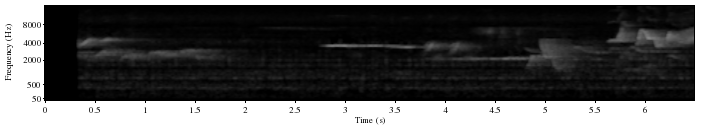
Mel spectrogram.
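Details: A Blue-and-white flycatcher (Cyanoptila cyanomelana), recorded in Yokohama on 18 May 2019, sings slow, clear whistled phrases sliding down in pitch, then ends with a burst of high, harsh, buzzy notes. Faint background hiss.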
